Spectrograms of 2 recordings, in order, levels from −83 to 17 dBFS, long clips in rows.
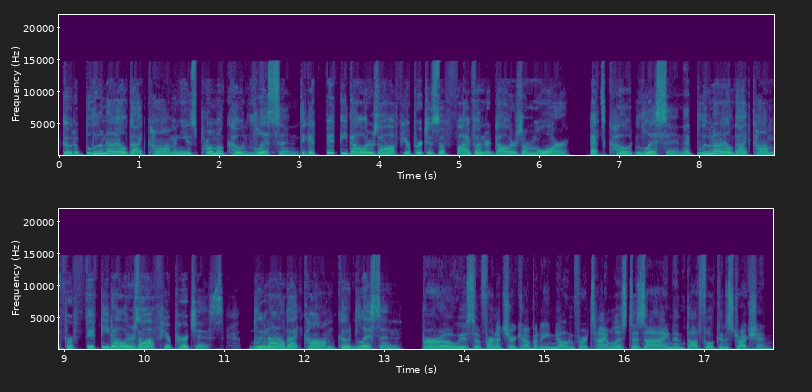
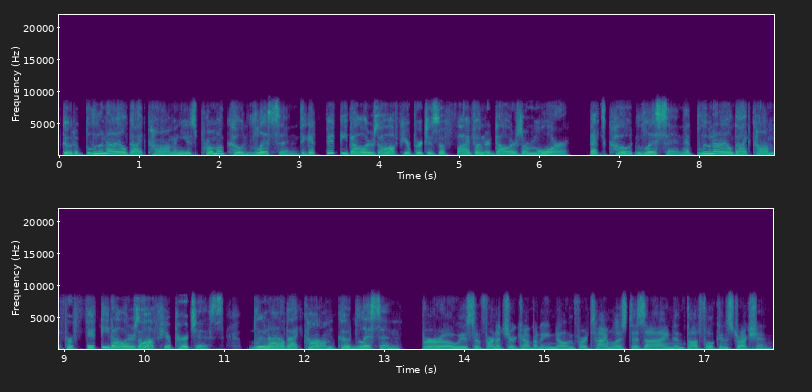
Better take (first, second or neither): first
